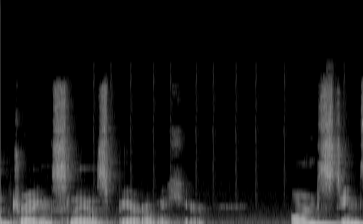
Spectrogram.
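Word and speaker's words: Ornstein: Slayer spear over here orstein spear or probably better pronounced orstein or onstein cross spear associated with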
